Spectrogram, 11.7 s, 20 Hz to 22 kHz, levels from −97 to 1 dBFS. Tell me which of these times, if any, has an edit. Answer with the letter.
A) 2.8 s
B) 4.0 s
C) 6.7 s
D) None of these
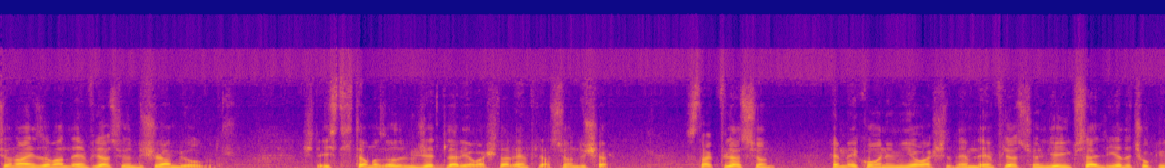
D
